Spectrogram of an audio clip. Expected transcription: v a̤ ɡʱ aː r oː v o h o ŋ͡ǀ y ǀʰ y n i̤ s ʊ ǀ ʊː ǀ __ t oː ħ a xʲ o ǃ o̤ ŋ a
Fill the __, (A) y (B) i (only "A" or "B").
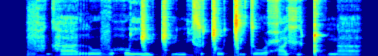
B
